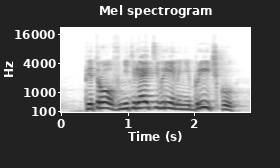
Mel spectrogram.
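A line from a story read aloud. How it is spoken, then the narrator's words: Irritated shout. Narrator (Russian): раздраженно крикнул Шпик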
